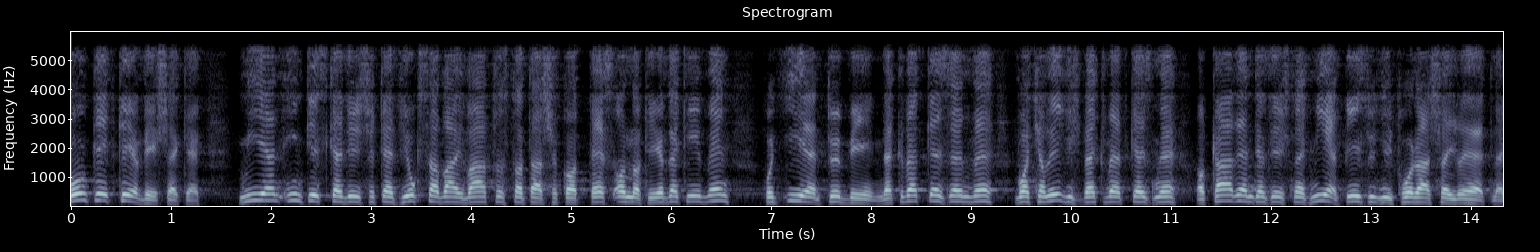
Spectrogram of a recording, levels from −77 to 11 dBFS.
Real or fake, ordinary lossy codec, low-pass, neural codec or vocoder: fake; none; 5.4 kHz; autoencoder, 48 kHz, 32 numbers a frame, DAC-VAE, trained on Japanese speech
